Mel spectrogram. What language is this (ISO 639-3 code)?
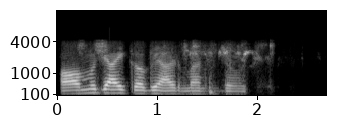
ori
